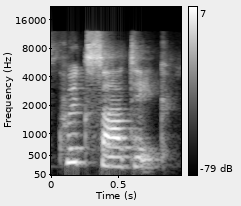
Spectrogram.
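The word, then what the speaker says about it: quixotic: is called quick sotic it's a very awkward pronunciation for me it's quick satic the meaning is exceedingly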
